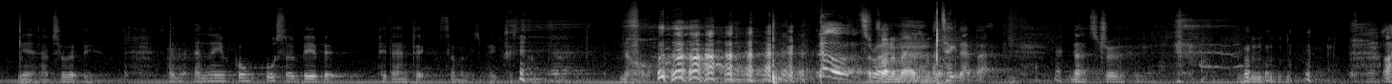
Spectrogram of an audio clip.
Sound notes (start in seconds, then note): 6.2 laughter; 11.0 laughs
